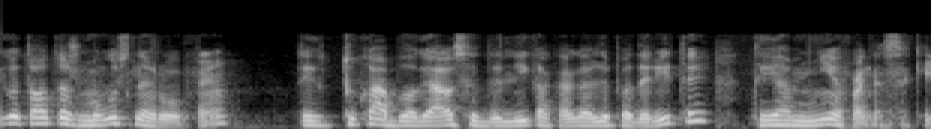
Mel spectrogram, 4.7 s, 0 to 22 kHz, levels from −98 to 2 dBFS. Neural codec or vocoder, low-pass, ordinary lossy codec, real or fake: vocoder, 44.1 kHz, 128 mel bands, Pupu-Vocoder; 7.2 kHz; Opus, 64 kbps; fake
